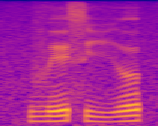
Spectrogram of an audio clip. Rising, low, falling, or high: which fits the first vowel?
rising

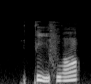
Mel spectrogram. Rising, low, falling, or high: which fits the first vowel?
low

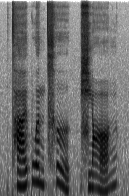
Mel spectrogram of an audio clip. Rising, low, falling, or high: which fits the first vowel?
rising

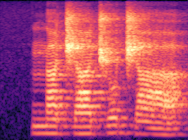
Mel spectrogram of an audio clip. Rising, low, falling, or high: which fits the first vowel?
low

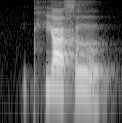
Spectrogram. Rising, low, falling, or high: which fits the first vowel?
falling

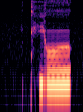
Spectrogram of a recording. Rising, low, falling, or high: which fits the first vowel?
high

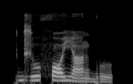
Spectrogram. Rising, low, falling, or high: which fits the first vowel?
high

